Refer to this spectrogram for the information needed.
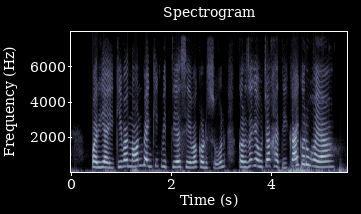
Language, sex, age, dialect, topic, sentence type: Marathi, female, 31-35, Southern Konkan, banking, question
